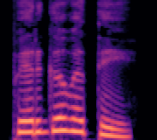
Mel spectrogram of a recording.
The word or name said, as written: ಪೆರ್ಗವತೆ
